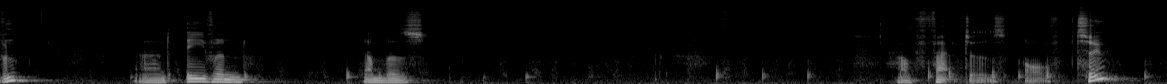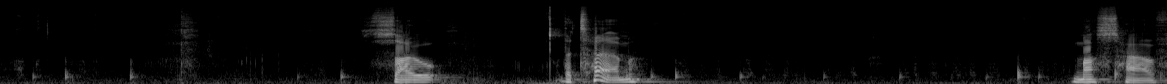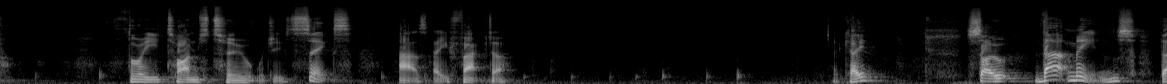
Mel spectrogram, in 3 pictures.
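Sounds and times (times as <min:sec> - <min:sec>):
marker writing on whiteboard: 0:02.9 - 0:06.3, 0:07.0 - 0:13.6, 0:14.6 - 0:16.4, 0:17.2 - 0:31.0.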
